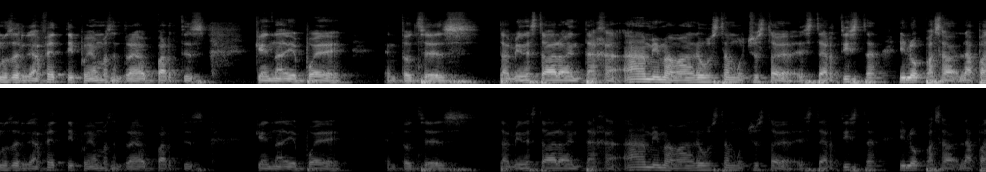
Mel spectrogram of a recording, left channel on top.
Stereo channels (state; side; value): quieter; right; 21.2 dB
